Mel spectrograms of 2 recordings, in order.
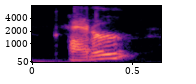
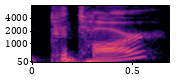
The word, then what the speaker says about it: Qatar: say it was cutter Qatar Qatar yes did I say cutter said cutter yeah I was like cutter who's cutter guar guar guitar rhymes with guitar oh well I started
